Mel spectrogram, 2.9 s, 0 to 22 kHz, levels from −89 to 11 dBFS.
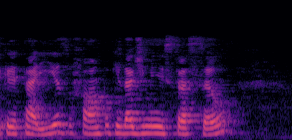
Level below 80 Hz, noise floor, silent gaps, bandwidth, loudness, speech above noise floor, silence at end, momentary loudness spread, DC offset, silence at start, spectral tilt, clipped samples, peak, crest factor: -72 dBFS; -64 dBFS; none; 7.8 kHz; -33 LUFS; 32 dB; 0.55 s; 5 LU; under 0.1%; 0 s; -6.5 dB/octave; under 0.1%; -18 dBFS; 16 dB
